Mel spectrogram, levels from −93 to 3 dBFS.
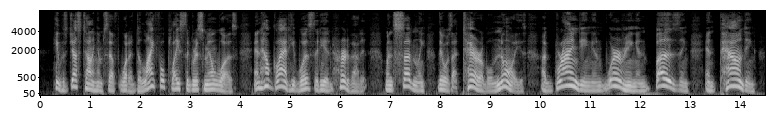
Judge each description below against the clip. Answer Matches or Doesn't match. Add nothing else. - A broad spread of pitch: Matches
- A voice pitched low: Matches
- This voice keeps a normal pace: Matches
